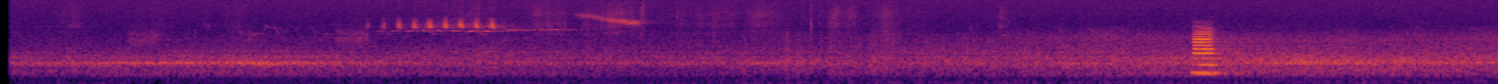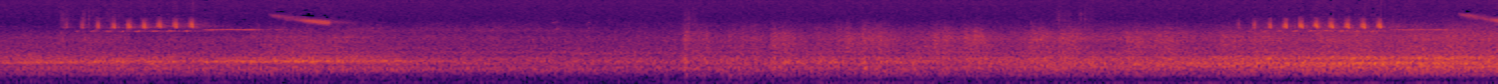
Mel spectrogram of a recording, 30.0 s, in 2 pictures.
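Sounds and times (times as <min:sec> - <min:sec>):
train running noise: 0:00.1 - 0:29.9
train horn blast: 0:11.8 - 0:12.5.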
